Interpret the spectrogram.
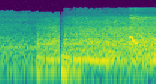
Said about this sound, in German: Der Bus Moskau-Rostov am Don.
